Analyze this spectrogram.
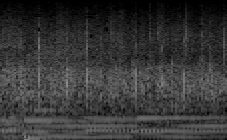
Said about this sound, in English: Come on, give the Lord a big clap. Come on, give the Lord a big shout in this place.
